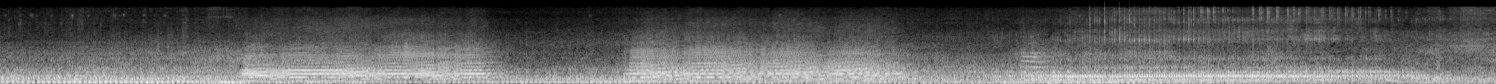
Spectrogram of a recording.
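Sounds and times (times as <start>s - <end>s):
diesel engine running: 0.0s - 14.9s
bus air horn blasts: 2.4s - 5.1s, 6.2s - 9.2s, 10.2s - 10.6s.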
